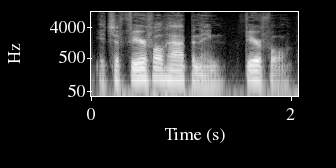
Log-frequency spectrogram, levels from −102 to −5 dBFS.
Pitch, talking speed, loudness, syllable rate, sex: 90 Hz, 145 wpm, -17 LUFS, 5.1 syllables/s, male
